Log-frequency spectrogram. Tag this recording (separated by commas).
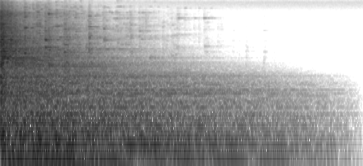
Shatter, Boom, Explosion, Glass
